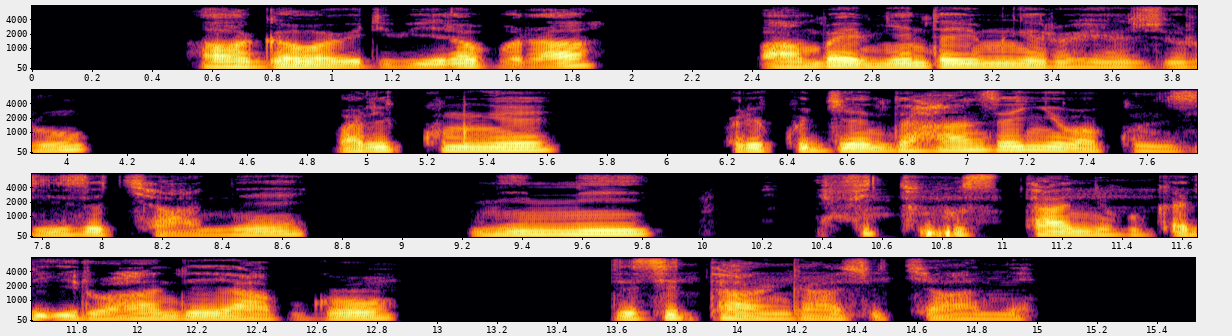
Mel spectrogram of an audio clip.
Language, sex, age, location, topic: Kinyarwanda, male, 25-35, Kigali, health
